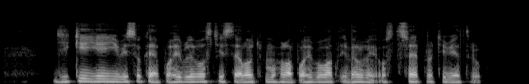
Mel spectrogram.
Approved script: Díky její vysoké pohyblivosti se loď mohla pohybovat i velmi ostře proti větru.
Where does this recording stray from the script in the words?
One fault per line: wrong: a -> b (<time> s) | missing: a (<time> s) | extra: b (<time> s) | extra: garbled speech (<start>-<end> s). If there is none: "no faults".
no faults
